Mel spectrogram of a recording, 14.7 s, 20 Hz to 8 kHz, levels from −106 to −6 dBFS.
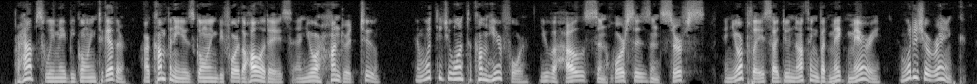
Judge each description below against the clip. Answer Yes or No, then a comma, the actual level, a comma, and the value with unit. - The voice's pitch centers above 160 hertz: No, low, 135 Hz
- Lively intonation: Yes, wide, 6.5 semitones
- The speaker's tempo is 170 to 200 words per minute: Yes, average, 190 wpm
